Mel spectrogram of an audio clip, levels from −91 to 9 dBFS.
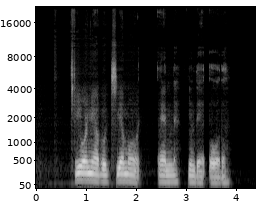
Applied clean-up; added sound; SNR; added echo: neural mask model DeepFilterNet 3.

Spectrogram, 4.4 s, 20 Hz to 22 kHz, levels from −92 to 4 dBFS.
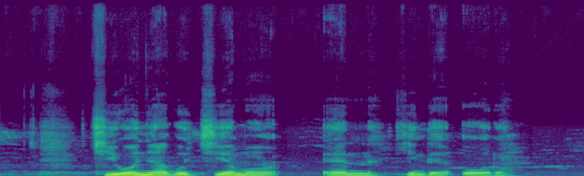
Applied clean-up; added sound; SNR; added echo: none; none; none; none.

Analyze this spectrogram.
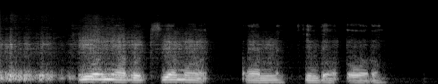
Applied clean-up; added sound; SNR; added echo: neural mask model RNNoise.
